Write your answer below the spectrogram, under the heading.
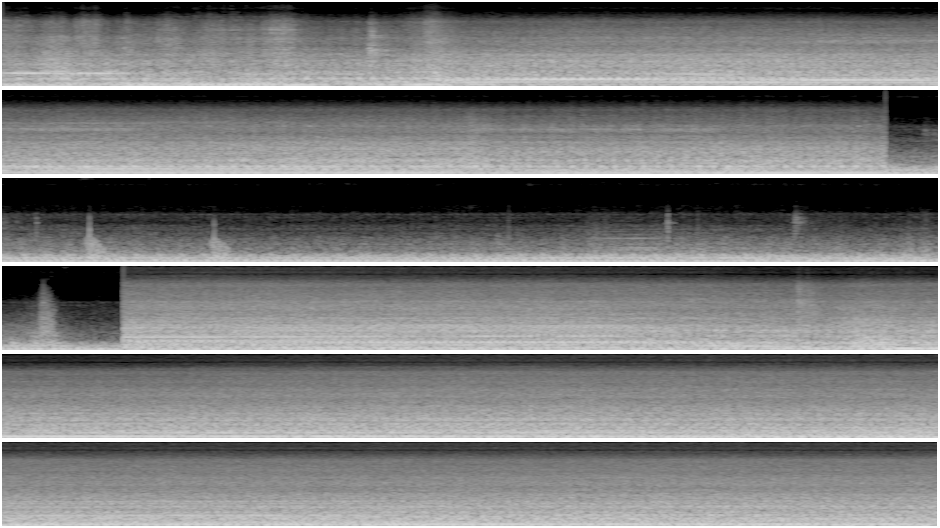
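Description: The engine of an MSRTC bus running on the road, heard from inside the driver's cabin, its pitch rising and falling as the bus speeds up and changes gear. For about five seconds in the middle the sound turns muffled.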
